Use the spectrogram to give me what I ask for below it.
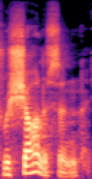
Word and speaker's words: Richarlison: I say Richarlison. I think actually it should be pronounced Richarlison, if I'm correct. – Okay, well, if you want to do a Brazilian myself. R, it's more of a her.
